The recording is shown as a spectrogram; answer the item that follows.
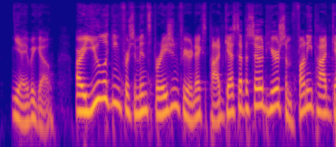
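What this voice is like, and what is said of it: Usual voice. Nothing is said of it.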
